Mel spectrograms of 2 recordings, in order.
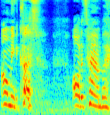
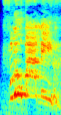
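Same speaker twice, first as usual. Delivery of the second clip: high, drawn-out squeal of alarm; panicked outcry; 9 semitones higher, slower than usual. Real, not acted. Reliving the bird's fly-by.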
